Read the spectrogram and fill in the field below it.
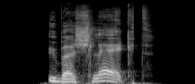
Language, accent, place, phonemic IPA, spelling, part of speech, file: German, Germany, Berlin, /ˌyːbɐˈʃlɛːkt/, überschlägt, verb, De-überschlägt.ogg
- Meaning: third-person singular present of überschlagen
